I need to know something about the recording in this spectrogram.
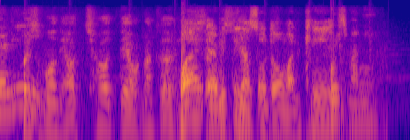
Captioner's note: in Mandarin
